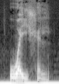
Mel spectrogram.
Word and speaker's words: Weigel: En redes sociales, en mi Instagram, salgo como Helmut Weigel, ¿sí? – Sí. – Helmut, mi nombre se escribe con H-H-E-L-M-U-T. – Sí. – W-E-I-G-E-L.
